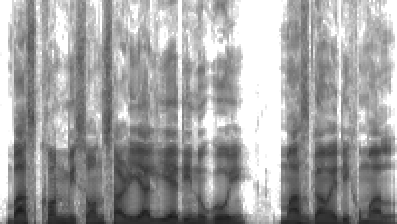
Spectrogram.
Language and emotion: Assamese, neutral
